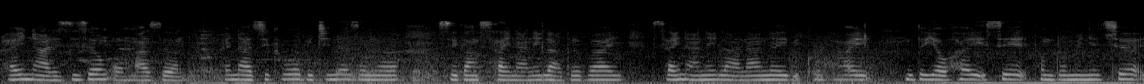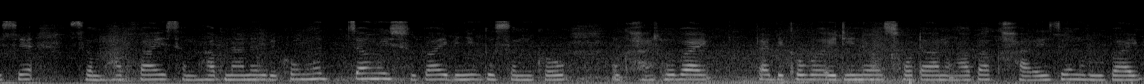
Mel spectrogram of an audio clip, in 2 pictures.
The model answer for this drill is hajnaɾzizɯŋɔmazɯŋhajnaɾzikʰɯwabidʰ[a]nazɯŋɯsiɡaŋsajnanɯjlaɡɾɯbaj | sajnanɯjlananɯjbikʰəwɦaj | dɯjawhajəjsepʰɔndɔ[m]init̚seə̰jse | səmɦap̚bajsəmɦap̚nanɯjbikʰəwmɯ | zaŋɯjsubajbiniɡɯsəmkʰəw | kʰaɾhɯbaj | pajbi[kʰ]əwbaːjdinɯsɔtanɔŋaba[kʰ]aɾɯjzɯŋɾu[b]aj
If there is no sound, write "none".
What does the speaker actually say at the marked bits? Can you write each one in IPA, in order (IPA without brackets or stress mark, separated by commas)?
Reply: i, m, kʰ, kʰ, b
